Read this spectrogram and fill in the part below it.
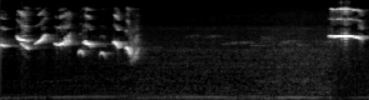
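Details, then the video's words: Decoy Oriental magpie-robin singing to lure wild rivals into fighting: a rapid run of clear, sweet whistled notes sliding up and down, breaking off after about a second and a half, then resuming briefly near the end over a low steady hum. "Chòe than mồi hót hay quá!"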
